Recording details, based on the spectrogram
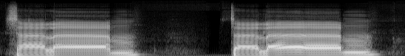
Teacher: enggak dibaca mun lagi, tapi dibaca em aja, enggak pakai mun. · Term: mim sukun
